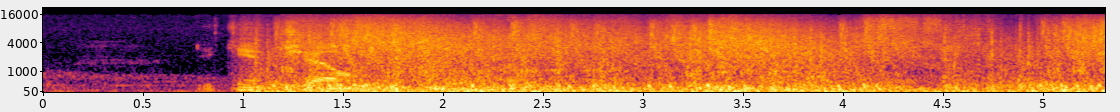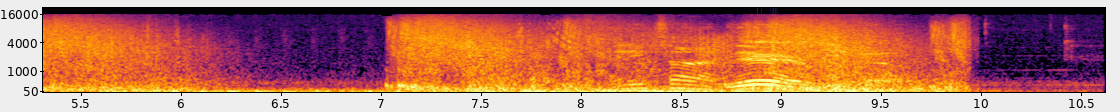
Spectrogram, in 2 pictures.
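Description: Rapid gunfire rattles in dense bursts.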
